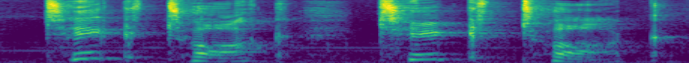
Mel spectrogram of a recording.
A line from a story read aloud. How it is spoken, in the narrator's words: he laughs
